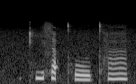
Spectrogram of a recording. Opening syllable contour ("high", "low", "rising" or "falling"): high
